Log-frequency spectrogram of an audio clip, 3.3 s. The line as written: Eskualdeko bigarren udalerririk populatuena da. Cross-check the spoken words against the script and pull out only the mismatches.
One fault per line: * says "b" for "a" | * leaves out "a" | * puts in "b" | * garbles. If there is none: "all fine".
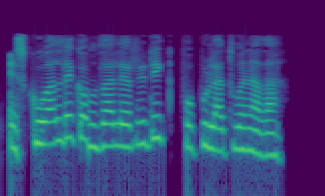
* leaves out "bigarren"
